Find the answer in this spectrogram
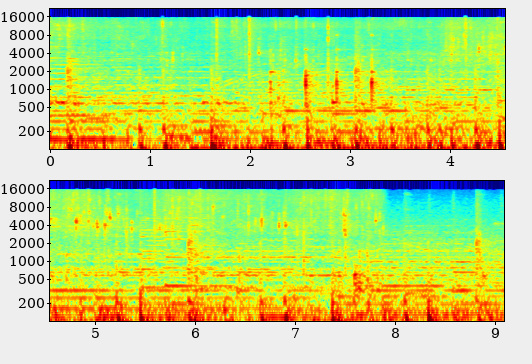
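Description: Food frying in oil in a pan, sizzling steadily, with a utensil clicking and scraping against the pan as it is stirred. The sizzle drops away near the end.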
